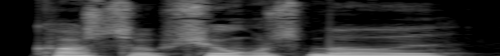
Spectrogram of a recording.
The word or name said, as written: konstruktionsmåde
